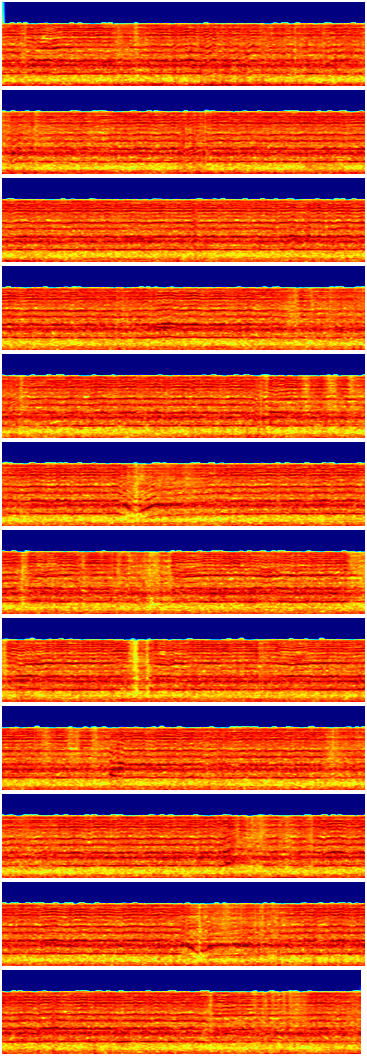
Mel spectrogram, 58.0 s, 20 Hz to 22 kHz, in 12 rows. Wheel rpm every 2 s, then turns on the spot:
160, 160, 160, 160, 160, 160, 160, 160, 160, 160, 160, 160, 150, 150, 160, 160, 160, 160, 160, 160, 160, 160, 160, 170, 160, 140, 160, 160, 160.
none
